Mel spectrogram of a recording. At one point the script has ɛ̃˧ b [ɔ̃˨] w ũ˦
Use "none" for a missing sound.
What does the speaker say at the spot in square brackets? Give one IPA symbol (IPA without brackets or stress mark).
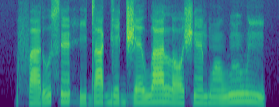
ɔ̃˧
